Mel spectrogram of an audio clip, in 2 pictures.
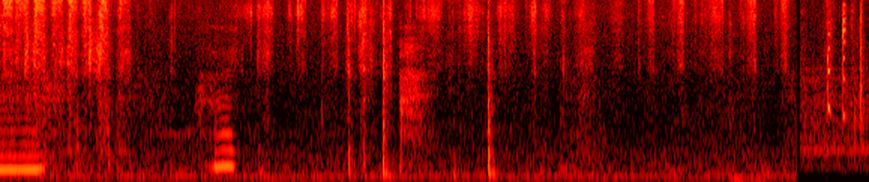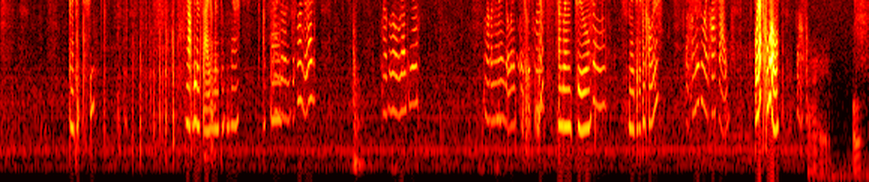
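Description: A paintbrush dabs paint onto a small plastic figure.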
